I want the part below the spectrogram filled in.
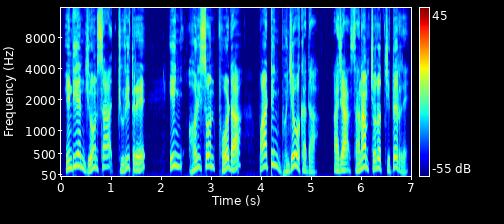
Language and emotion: Santali, happy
